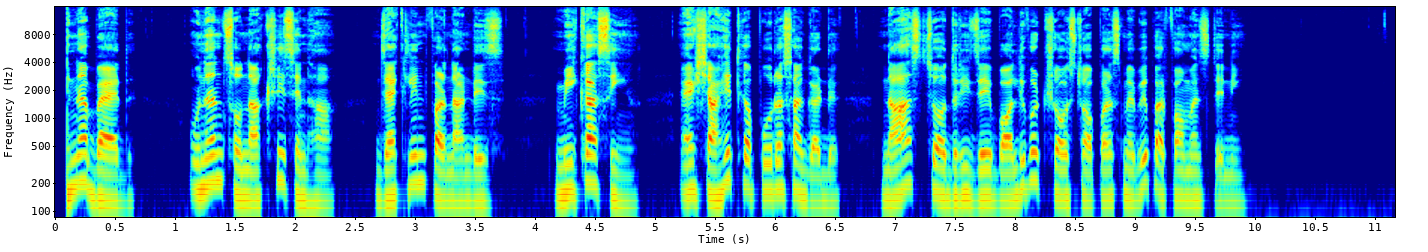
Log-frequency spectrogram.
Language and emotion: Sindhi, neutral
